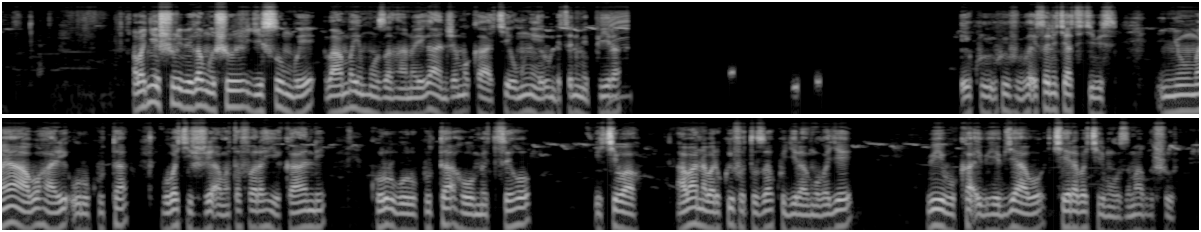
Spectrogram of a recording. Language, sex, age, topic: Kinyarwanda, male, 25-35, education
